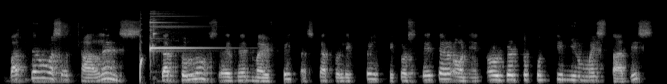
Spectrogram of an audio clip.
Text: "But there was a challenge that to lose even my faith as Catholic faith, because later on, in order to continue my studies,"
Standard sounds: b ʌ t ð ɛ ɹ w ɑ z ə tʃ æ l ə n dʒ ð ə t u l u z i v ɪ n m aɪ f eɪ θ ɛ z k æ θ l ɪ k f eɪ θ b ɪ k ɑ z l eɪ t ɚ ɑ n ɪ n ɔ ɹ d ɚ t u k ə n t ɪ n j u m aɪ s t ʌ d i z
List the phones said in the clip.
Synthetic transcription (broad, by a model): b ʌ t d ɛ ɹ w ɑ s ə tʃ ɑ l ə n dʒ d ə t u l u s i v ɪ n m aɪ f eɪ t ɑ s k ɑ t l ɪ k f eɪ t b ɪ k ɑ s l eɪ t ɚ ɑ n ɪ n ɔ ɹ d ɚ t u k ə n t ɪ n j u m aɪ s t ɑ d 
